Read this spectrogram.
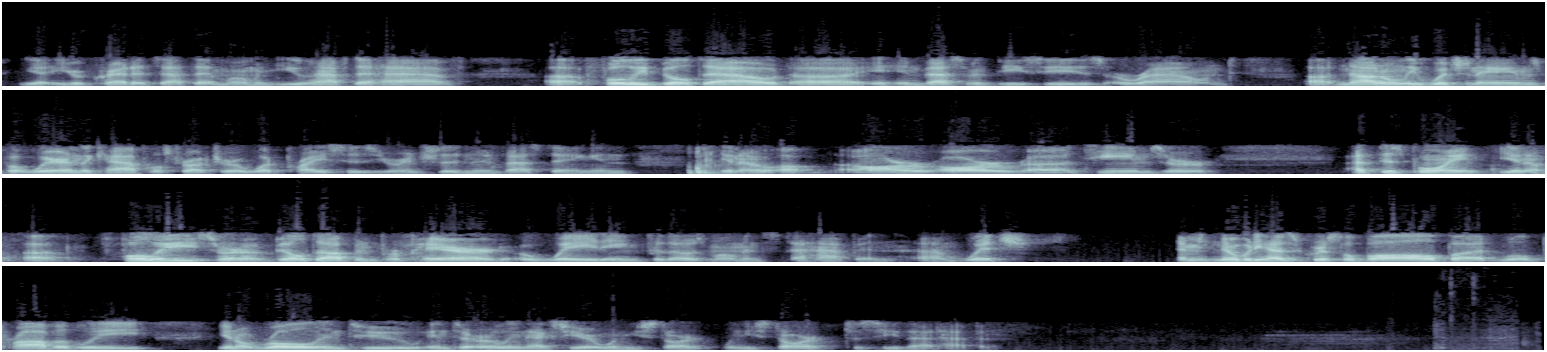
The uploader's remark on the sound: Earnings Conference Call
